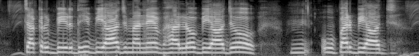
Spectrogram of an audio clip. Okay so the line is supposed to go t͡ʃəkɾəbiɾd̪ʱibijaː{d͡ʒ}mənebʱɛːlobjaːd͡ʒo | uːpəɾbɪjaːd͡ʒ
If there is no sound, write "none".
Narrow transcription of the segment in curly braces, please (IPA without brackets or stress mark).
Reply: d͡ʒ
